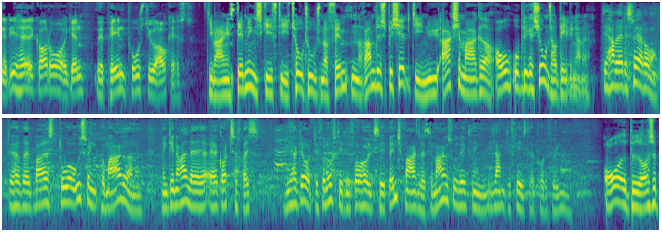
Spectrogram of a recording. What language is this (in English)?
Danish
